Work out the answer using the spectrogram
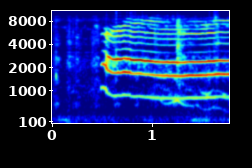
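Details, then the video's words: Pet domestic cat at feeding time, refusing food and said to be afraid of another household animal; one long, clear, steady meow held for over a second after a quiet start, with faint speech beforehand. "MEOW MEOW, MGA ALAGA KO NA PUSA"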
